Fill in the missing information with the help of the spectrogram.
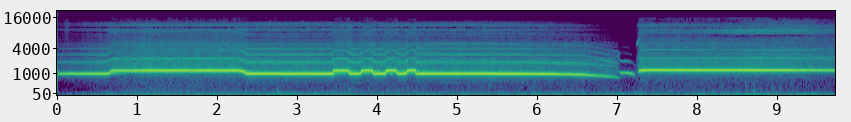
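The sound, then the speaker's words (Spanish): A small clay bird whistle (piril or shul), a traditional fair toy, blown steadily and loudly, its bright tone stepping between two pitches, trilling quickly in the middle, then sliding down and briefly breaking off before resuming. “Sí, Estoy hablando de los piriles o shul, esos pajaritos de barro característicos de cada feria, esos pequeños instrumentos que convierten nuestro soplo de aliento en un sonido.”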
